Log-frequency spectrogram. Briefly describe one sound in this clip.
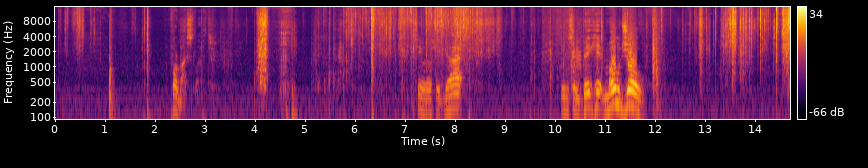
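A foil wrapper crinkles and rustles as it is handled.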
